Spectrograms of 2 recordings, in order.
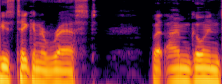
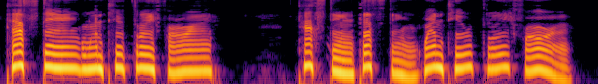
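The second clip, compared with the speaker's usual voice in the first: put-on puppet voice, much higher; 12 semitones higher than usual. Adjusting the puppet's voice with a test count, Samson puppet voice. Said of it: "Is that how your voice sounds like?".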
